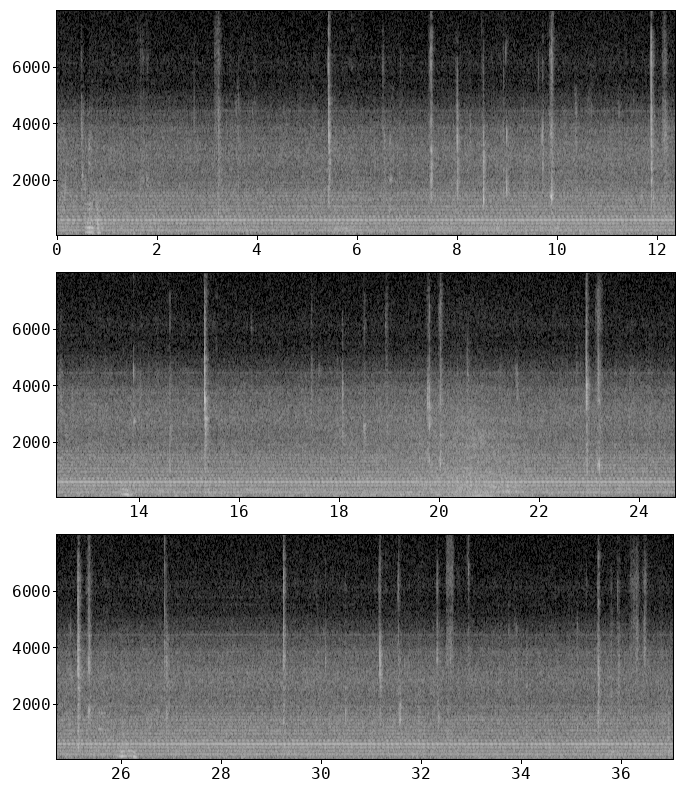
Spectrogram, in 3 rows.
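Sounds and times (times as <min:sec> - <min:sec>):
steady low hum: 0:00.0 - 0:37.0
chewing crisp apple: 0:01.5 - 0:04.3, 0:04.9 - 0:37.0.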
